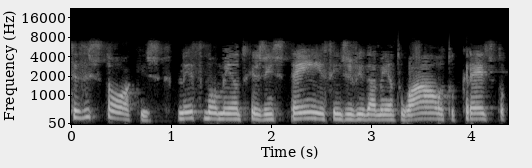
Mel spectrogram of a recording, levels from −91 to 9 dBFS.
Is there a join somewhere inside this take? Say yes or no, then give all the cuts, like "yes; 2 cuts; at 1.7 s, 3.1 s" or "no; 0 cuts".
yes; 1 cut; at 1.0 s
